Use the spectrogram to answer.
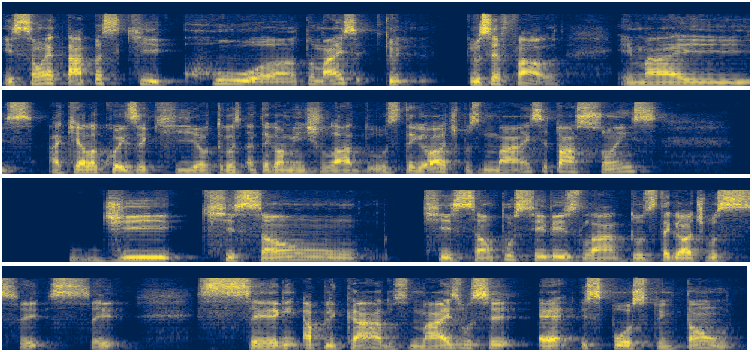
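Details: Adult Brazilian Portuguese-speaking man who identifies himself as a person who stutters: stuttering.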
